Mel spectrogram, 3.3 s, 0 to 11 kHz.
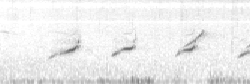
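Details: Northern cardinal singing: a series of clear whistled upslurs, each rising sharply in pitch, four notes spaced about 0.8 seconds apart over a steady low rumbling background.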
